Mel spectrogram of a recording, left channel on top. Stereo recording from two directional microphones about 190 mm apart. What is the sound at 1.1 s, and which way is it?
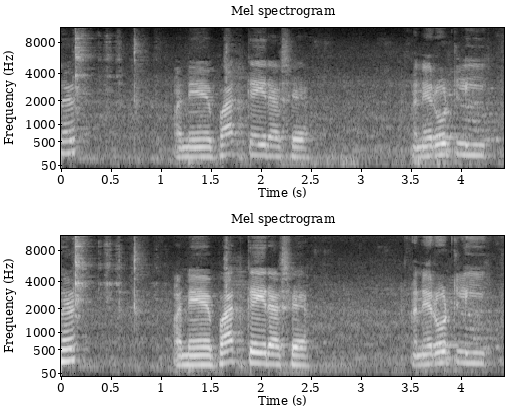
Speech, 55° right (ahead or behind).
